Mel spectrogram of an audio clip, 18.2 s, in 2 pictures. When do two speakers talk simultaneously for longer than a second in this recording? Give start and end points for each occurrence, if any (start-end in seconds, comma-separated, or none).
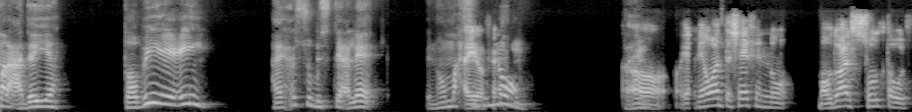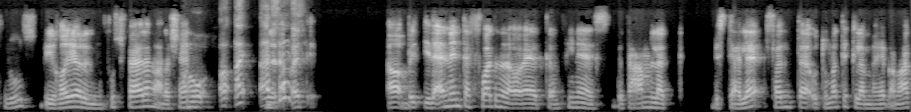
none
